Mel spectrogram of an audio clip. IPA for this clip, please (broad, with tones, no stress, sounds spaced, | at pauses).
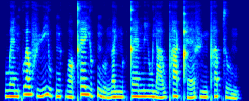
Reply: w ɛː˨ n kʷ aː˥ w f yː˨˥ j uː˨ k̚ ŋ ɐ˨ k̚ w ɔː˨˩ kʰ ɛː˥ j ʊ˨˥ k̚ ŋ uː˨˩ n̪ ɐ˧ j n̪ ʊ˨ k̚ t̪ ɛː˧ n̪ iː˨ w j aː˨˥ w pʰ aː˥ k̚ pʰ ɛː˨˥ f yː˧ m pʰ ɐ˧ p̚ s uː˨˩ m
